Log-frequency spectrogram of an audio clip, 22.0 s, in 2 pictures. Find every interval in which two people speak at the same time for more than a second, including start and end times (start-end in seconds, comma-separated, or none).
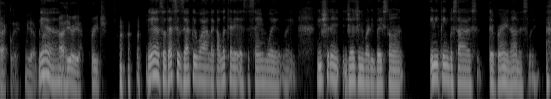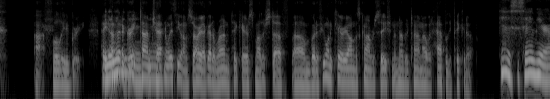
13.1-14.3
